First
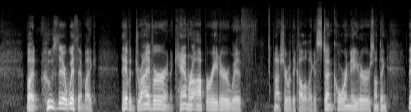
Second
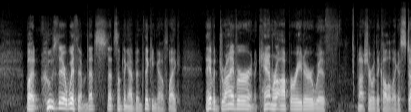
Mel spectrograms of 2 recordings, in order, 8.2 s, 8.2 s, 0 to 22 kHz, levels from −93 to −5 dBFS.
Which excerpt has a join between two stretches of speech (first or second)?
first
